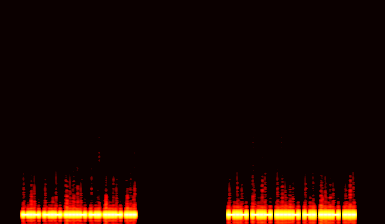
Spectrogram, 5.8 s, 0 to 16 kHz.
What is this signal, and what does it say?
Morse code, heard as a keyed tone, about 38 wpm, 700 Hz. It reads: KK4NVS KK4NVS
